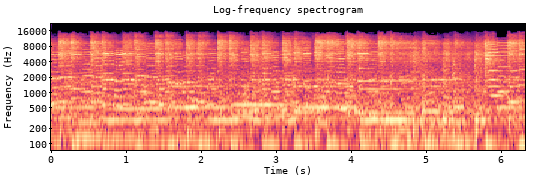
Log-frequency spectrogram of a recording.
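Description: Live band playing an upbeat tune with a steady beat: accordion, banjo, upright bass, guitar and drums.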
